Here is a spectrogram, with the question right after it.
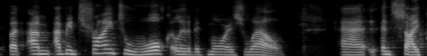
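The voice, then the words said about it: Dutch accent. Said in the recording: “if you were wondering where my accent is from, I am Dutch”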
